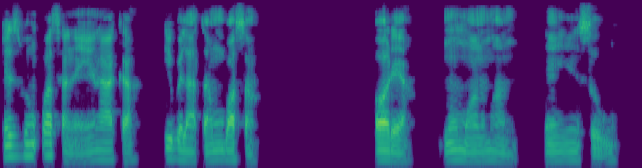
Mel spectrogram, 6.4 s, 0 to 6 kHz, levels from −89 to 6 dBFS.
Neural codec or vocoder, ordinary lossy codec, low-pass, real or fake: none; none; 5.4 kHz; real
